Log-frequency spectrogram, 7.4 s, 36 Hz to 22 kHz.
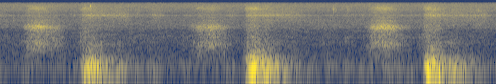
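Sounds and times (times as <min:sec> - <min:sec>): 
slow deep breathing during a mindful breathing exercise: 0:00.4 - 0:02.0, 0:02.8 - 0:04.4, 0:05.5 - 0:07.2.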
